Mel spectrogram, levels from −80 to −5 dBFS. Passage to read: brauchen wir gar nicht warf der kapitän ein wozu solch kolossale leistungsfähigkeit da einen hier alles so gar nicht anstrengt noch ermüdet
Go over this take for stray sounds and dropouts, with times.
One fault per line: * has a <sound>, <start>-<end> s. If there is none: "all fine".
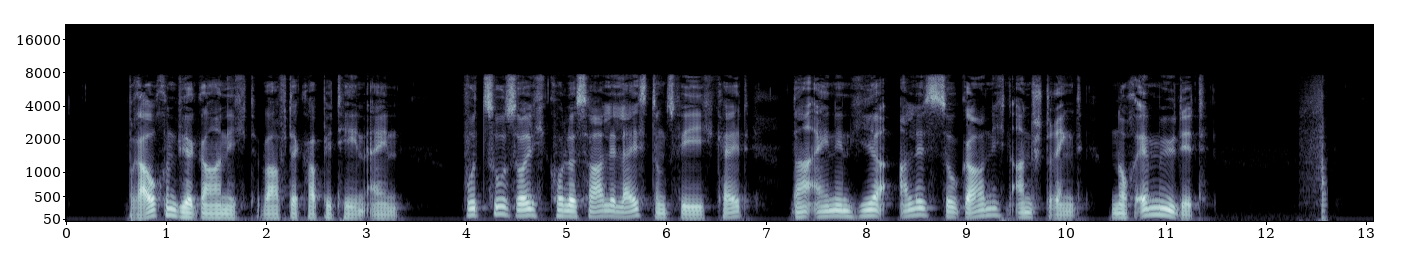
* has a thud, 12.3-12.6 s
